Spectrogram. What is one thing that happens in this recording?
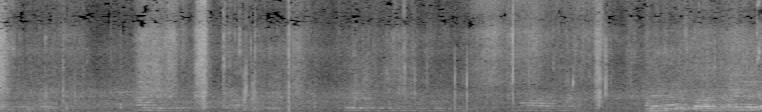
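Dry leaves rustle and crackle as a plant is pulled from the ground.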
